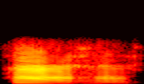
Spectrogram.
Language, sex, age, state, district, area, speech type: Bengali, male, 45-60, West Bengal, Nadia, rural, conversation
